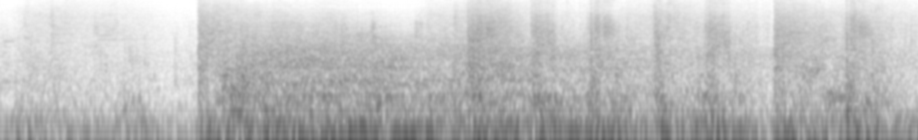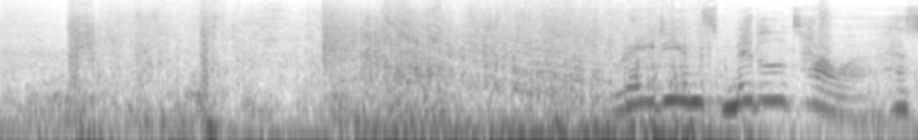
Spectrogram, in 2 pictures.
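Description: Game spells and weapon blows clash in a fight.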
